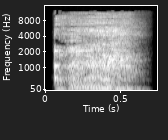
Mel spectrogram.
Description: pain, vo; arc warden

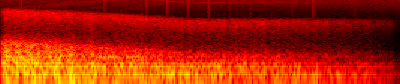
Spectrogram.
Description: pit target; underlord

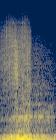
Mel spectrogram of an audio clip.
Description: preattack; weapons; dota; shadowshaman

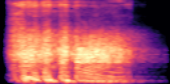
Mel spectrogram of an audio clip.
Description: silt laugh; dota; siltbreaker

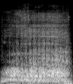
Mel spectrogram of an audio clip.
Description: death junglestalker elder, creep deaths; dota

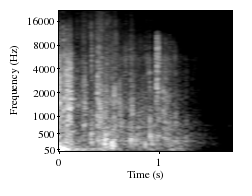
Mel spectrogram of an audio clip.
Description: burrow out; weapons; dota; nyx

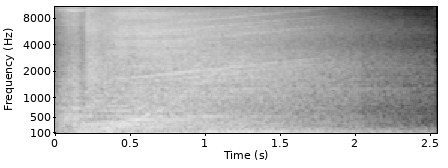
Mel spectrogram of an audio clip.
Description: guardian cast; dota; omniknight

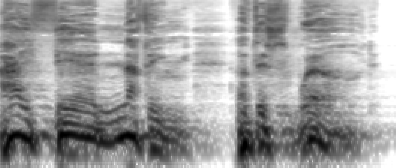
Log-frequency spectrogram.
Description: attack pain; slyrak; dota

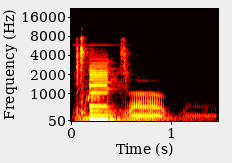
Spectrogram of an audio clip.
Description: plink game locked; ui; economy

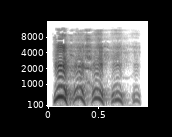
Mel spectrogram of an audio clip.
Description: alch laugh; dota; alchemist

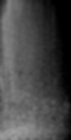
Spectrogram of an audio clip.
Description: arrow launch; weapons; dota; mirana

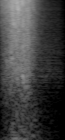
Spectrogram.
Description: chat slide out; ui

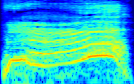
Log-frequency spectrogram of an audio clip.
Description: attack effort large; dota; axe

